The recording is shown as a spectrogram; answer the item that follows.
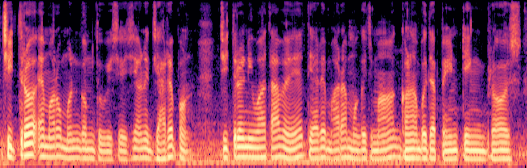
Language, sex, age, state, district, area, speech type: Gujarati, male, 18-30, Gujarat, Junagadh, urban, spontaneous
